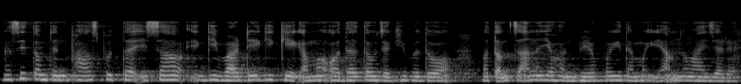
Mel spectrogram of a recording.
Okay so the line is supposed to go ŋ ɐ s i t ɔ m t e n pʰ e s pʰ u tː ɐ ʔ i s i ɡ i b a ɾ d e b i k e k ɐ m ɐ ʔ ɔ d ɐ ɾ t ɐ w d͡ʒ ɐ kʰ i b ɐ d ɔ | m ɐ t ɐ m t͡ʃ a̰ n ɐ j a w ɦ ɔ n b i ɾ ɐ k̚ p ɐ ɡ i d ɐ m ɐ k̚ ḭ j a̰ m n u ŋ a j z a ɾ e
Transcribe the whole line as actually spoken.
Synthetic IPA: ŋ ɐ s i t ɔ m t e n pʰ a s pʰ u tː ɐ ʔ i s a ɡ i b a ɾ d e ɡ i k e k ɐ m ɐ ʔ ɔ d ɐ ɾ t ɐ w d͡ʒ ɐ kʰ i b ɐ d ɔ | m ɐ t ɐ m t͡ʃ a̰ n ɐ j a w ɦ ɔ n b i ɾ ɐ k̚ p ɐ ɡ i d ɐ m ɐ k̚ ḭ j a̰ m n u ŋ a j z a ɾ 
